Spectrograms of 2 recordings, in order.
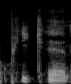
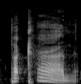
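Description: First: Pecan said "PEE-can", with a long ee and a short a. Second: Pecan said "puh-KAHN", stress on the second syllable. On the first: Host offering the other regional version, pecan as PEE-can. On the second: Host offering one regional version of the nut's name, pecan as puh-KAHN. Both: Shown as a demonstration. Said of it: "or pecan, if you would".

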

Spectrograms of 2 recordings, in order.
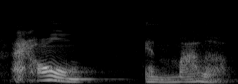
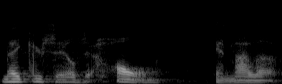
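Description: First: "At home" pressed, the rest trailing down; stress on home. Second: Slow, soft reading of the verse; plain reading of the verse; slow scripture reading. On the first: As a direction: dwell on "home". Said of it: "Oh, look here". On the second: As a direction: read it out slowly and gently. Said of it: "this is the Message translation". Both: Shown as a demonstration.

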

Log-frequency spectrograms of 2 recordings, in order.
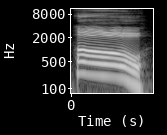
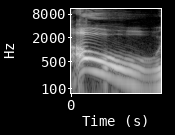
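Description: First: Higher, louder mock New Jersey mobster yell; Sopranos-style crowd yell. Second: Said in the usual way. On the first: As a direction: bellow it like a Sopranos extra. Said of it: "It was totally like a Sopranos". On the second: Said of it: "it wasn't like a".

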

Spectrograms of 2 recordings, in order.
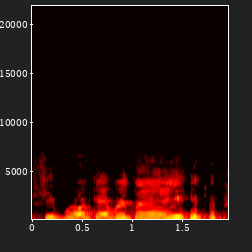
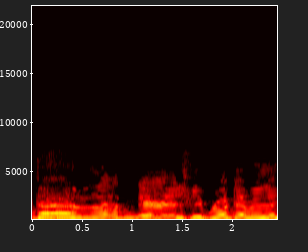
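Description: First: High, slower, tearful repeat; slow, high and tearful, each word of She broke everything drawn out; retold crying. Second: High, tearful cry to his dad; tearful, high-pitched plea; retold crying. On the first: Repeating it to a shocked Dad, slower and tearful. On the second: To Dad on the phone after the breakup, crying high. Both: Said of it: "I was crying".

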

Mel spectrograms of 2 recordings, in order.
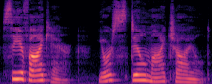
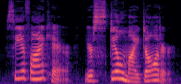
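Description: First: Lightly voiced mother, slowing at the end; remembered mother. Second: High, exasperated reassurance; huffy. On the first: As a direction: linger slowly on the final reassurance. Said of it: "my mother had said all those years ago". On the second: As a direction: huff it out, starting high then settling. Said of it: "June's mother huffed miserably". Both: A narrator's reading.

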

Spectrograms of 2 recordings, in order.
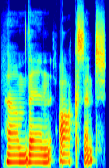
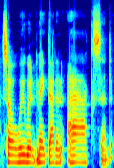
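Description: First: Accent with a broad ah, said slowly; British style accent. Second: Accent with a short flat a; American a in accent. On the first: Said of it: "more like a British accent". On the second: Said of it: "for an American accent". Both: Shown as a demonstration.

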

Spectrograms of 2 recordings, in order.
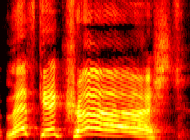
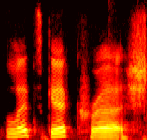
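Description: First: Very high, long drawn-out party squeal; hammed-up Valley Girl party cry; Valley Girl student. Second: Softer, slow, drawn-out party line; half-hearted slow echo of a party cry; subdued echo. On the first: Interviewer as high school partier, squealing Valley Girl. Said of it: "a Valley Girl, Californian high school student". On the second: Acted. Actress repeating the interviewer's line, subdued and slow.

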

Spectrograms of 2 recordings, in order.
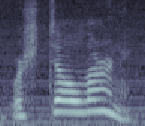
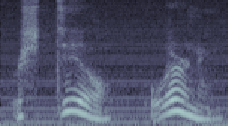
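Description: First: Leans on the word still, firmly; stress on still. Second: Drops to a near hush on the repeat; soft echo. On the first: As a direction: push still, then let learning fall. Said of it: "repeated line, first take". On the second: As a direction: let it fade, like an afterthought. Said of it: "repeated line, softer echo". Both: Shown as a demonstration.

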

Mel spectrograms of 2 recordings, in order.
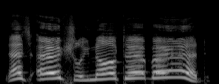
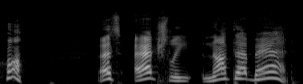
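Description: First: High, loud, drawn-out mock verdict; exaggerated put-on voice, slow and raised; mocking customer impression. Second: Mildly surprised verdict after a first sip; a "huh", then grudging approval, a little higher and louder; pleasantly surprised customer. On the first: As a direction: parody the insultingly surprised drinker. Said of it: "It's kind of insulting". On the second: Acted. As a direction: react like a skeptic who likes it. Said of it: "They take a drink and they go".

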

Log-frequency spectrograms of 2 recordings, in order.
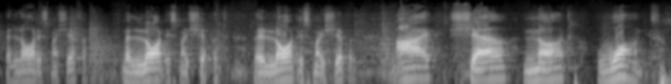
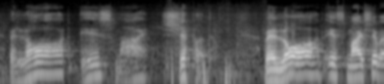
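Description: First: Much lower, hushed, slow prayerful murmur; quiet calm recitation. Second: Calm recitation. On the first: Preacher showing how to quiet a racing head, low hushed recitation. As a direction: let it settle deep and low, like a whispered prayer. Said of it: "So say". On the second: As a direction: speak it gently to calm yourself. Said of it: "I just say". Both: Shown as a demonstration.

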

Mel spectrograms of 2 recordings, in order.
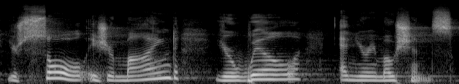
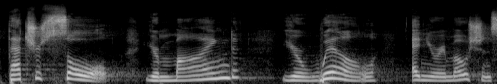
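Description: First: Each word given weight, slowly; teaching emphasis. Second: "soul", "mind", "will" each hit hard; repeated emphasis. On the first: Preacher slowly teaching the congregation what the soul is. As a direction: spell out "soul" and its three parts. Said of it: "But listen, your soul". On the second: Preacher repeating the lesson with stress on each word. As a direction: drive home "soul", "mind", "will" one by one. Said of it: "listen, this is good". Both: Shown as a demonstration.

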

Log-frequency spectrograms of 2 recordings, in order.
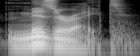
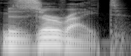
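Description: First: Missourite said MIZ-er-ite; misery-like Missourite pronunciation. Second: Missourite said muh-ZUR-ite; first-choice Missourite pronunciation. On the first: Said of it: "that's us in misery". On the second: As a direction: say Missourite with a reduced first syllable. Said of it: "I wanna say". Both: Shown as a demonstration.

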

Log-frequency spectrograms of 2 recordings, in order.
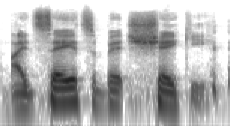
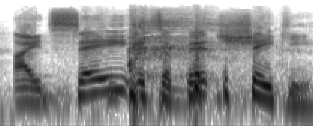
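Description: First: Said in the usual way. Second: Drawn-out, louder punchline; slow punchline delivery. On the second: Retold or imitated. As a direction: land the joke slowly and loudly. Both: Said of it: "That's the joke".

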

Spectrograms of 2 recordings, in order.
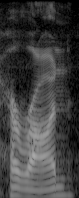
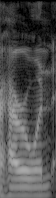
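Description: First: Heroin squashed into "Heron"; "Heron", two syllables in place of heroin; mispronounced heroin. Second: Said in the usual way. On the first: Shown as a demonstration. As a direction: say "Heron" for heroin, ending in -ron with no "-in". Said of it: "ask for heroin as Heron". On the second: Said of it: "heard anyone ask for heroin as Heron".

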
